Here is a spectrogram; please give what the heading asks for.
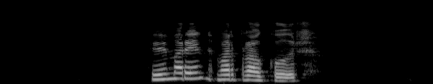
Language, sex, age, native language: Icelandic, female, 60-69, Icelandic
